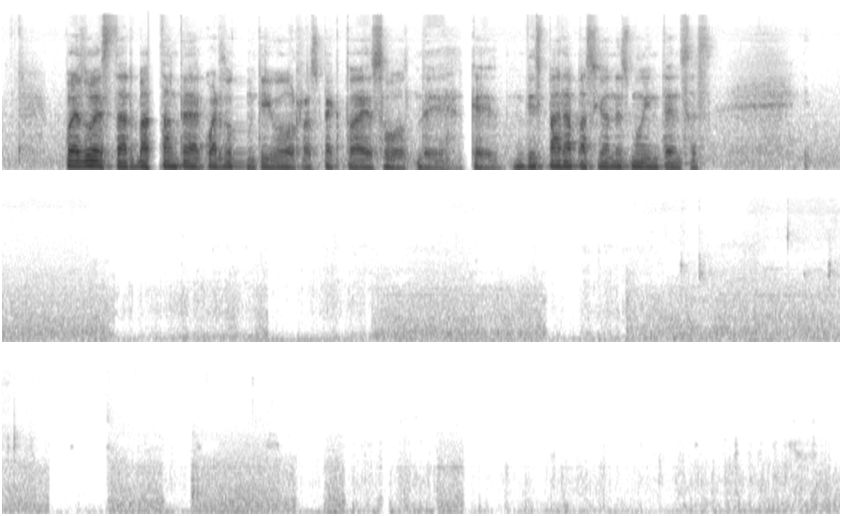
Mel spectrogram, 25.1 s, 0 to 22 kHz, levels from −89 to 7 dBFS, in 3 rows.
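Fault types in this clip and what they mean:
Burst of packet loss: 80 to 120 ms lost at 1.45, 2.35, 4.59 and 20.55 s; the last sound is held and faded, then audio resumes further on.
Short concealed packet loss: about 20 ms missing from 5.75 to 5.79 s, patched by extending the preceding sound and blending back, heard as a brief smear.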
